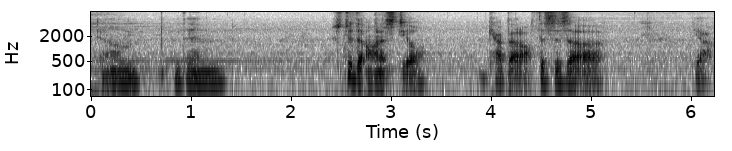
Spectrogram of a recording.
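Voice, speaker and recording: The man's pitch is medium. He talks at a medium tempo. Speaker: gaming video creator. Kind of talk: let's play commentary. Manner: relaxed, hesitant with many fillers.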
